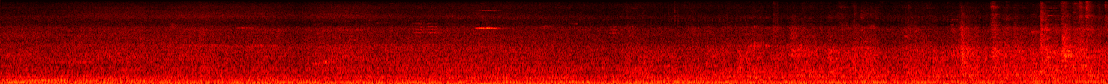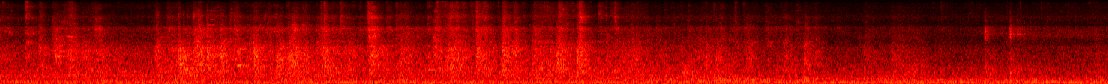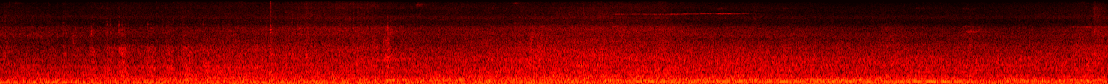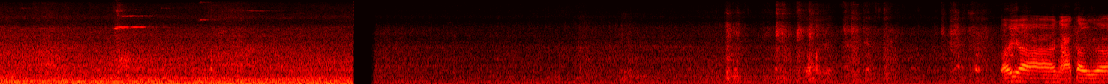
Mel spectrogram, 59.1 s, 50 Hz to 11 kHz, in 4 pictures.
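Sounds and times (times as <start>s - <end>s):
wheels rattling over steel grating: 3.5s - 47.8s, 52.9s - 59.0s.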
